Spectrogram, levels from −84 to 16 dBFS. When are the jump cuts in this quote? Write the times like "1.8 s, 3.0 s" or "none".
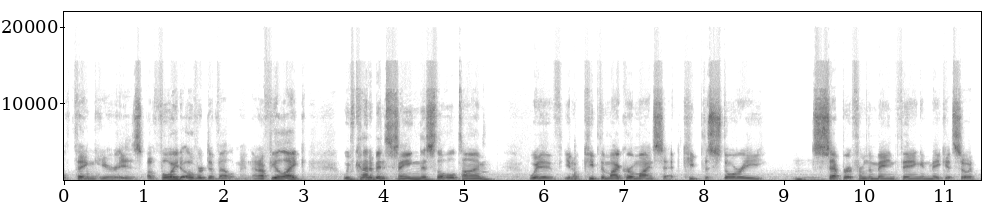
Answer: none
